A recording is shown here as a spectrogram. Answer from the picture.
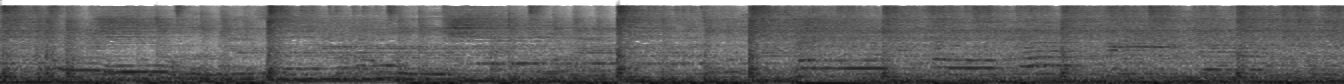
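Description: A live rock band playing loud, with electric guitar and a drum kit hitting steadily.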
